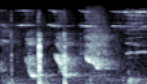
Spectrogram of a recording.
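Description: A few quick, high-pitched dog whines and yips follow one another in a short burst, fairly faint, with no talking over them.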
